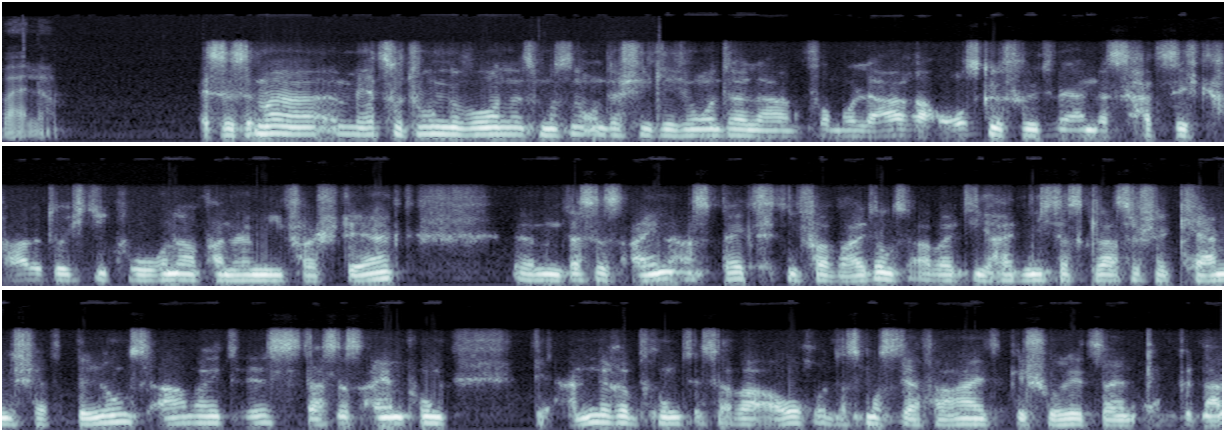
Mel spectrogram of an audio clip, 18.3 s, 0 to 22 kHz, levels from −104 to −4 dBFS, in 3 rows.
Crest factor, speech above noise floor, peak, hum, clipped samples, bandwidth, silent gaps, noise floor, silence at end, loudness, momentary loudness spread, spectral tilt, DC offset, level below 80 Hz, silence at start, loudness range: 14 dB; 50 dB; -6 dBFS; none; under 0.1%; 8.2 kHz; none; -70 dBFS; 0 s; -20 LUFS; 8 LU; -5.5 dB/octave; under 0.1%; -52 dBFS; 0 s; 2 LU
